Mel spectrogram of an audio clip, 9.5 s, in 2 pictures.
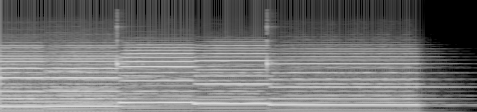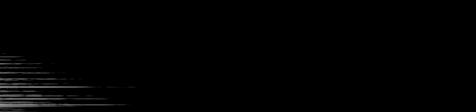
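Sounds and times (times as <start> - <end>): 
alto flute in a flute orchestra: 0.0 - 5.2.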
